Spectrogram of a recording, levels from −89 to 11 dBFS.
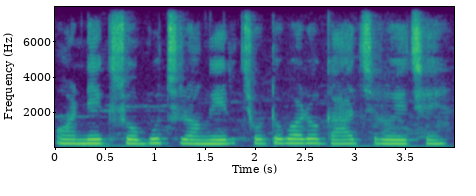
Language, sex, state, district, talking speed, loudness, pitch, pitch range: Bengali, female, West Bengal, Cooch Behar, 105 wpm, -14 LUFS, 230 Hz, 220-240 Hz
